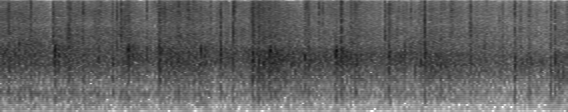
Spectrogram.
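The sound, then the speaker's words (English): A woman in the audience claps her hands steadily, a dense run of sharp, overlapping claps blending into light applause, with no talking over it. “Come on, she's clapping.”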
